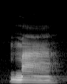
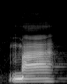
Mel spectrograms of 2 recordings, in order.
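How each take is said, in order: First: The pitch falls over the syllable. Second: The pitch stays flat and level throughout. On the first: It means butt. "As a falling tone" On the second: It means ghost. "As a flat board tone"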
